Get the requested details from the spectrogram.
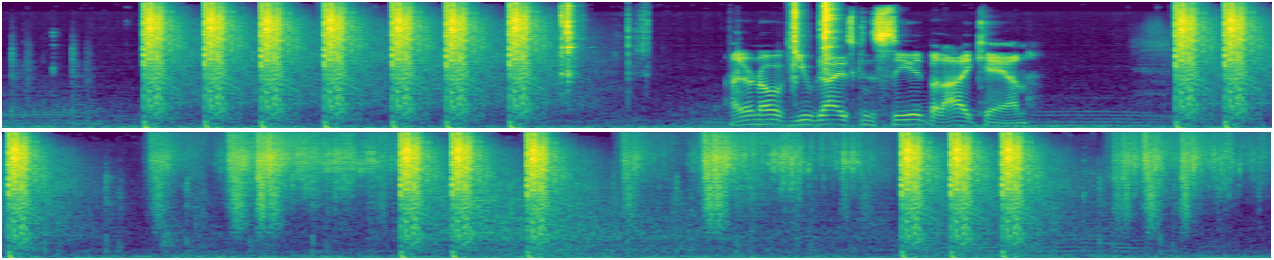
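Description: Pistol shots fire in quick bursts, echoing sharply.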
